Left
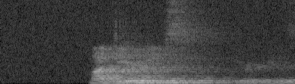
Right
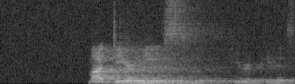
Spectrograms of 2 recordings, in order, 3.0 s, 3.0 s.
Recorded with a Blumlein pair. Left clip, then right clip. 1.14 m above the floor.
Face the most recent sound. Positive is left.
turn(degrees=-35)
